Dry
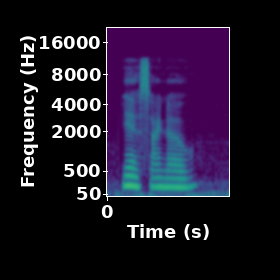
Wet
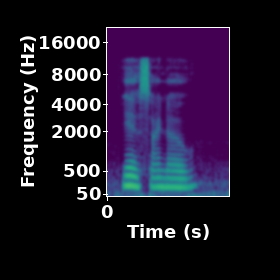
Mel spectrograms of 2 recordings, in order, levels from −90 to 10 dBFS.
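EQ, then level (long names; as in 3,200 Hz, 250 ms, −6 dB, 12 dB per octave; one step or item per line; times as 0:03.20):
low-shelf EQ 200 Hz −10 dB
flat-topped bell 1,800 Hz −14.5 dB 2.7 octaves
+7.0 dB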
